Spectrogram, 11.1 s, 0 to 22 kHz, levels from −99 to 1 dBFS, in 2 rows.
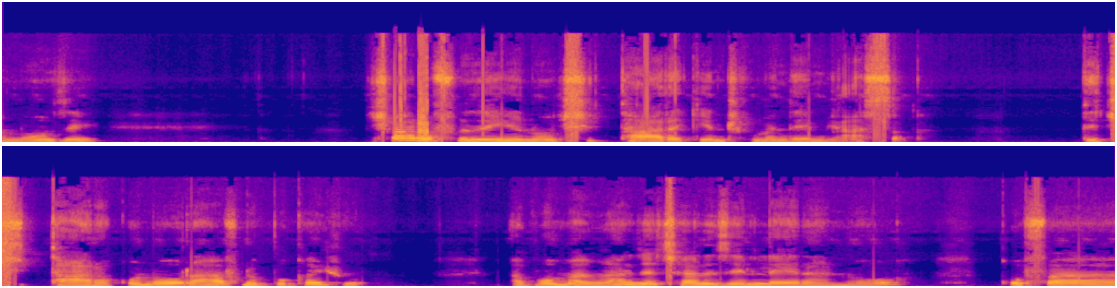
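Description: Integer overflow: loud speech peaks, pushed about 1 to 4 dB past the integer limit, wrapped to the opposite sign instead of being limited. This causes violent cracks at 1.90–2.40 s, 2.82–3.36 s, 4.36–4.41 s, 5.55–5.82 s just before "tara koa", 8.89 s and 10.73 s.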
